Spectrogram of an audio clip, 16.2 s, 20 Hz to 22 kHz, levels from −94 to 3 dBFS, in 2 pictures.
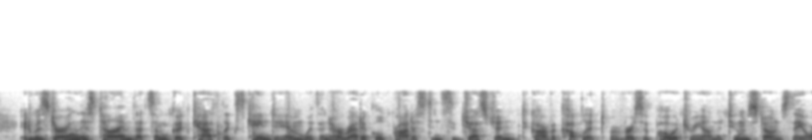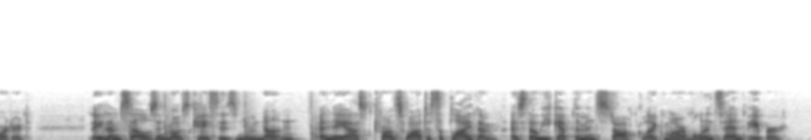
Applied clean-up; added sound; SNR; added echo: none; Domestic sounds, home sounds; 19 dB; none.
